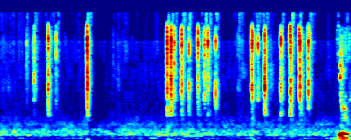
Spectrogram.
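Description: Text being typed on a computer keyboard, with quick bursts of crisp key clicks in irregular clusters, close and fairly quiet over a faint background hum.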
